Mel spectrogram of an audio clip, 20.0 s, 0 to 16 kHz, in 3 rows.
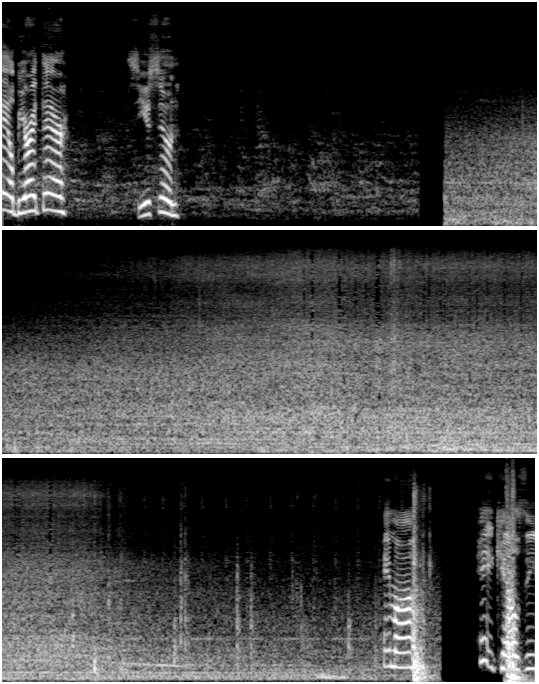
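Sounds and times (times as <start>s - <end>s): car rushing on road: 5.6s - 18.1s.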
